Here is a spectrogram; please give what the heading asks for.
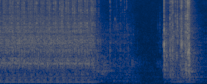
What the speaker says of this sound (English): I'm just going to sew up here, just to make it the right size.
